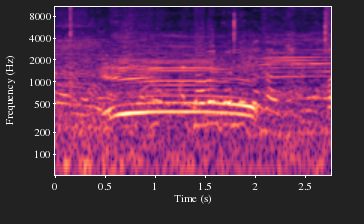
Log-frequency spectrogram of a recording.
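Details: Bull calf, Friesian or crossbred and about six to eight months old, at Raniganj haat on 10 August as trading winds down: one sustained, steady moo lasting about a second and a half, with faint market noise behind.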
